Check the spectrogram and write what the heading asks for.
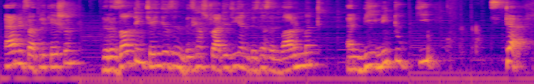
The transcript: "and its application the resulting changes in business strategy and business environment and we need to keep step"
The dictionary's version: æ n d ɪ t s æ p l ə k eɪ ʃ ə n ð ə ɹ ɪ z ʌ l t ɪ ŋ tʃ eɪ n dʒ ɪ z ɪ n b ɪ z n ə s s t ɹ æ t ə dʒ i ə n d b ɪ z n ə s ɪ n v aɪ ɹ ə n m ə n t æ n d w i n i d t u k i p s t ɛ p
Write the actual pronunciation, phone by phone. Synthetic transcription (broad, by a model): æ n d ɪ t s æ p l ə k eɪ ʃ ə n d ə ɹ ɪ z ʌ l t ɪ ŋ tʃ eɪ n dʒ ɪ z ɪ n b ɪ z n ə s s t ɹ æ t ə dʒ i ə n d b ɪ z n ə s ɪ n v aɪ ɹ ə n m ə n t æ n d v i n i d t u k i p s t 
